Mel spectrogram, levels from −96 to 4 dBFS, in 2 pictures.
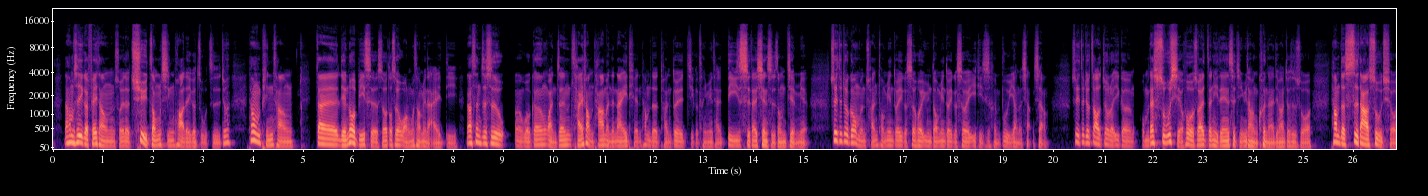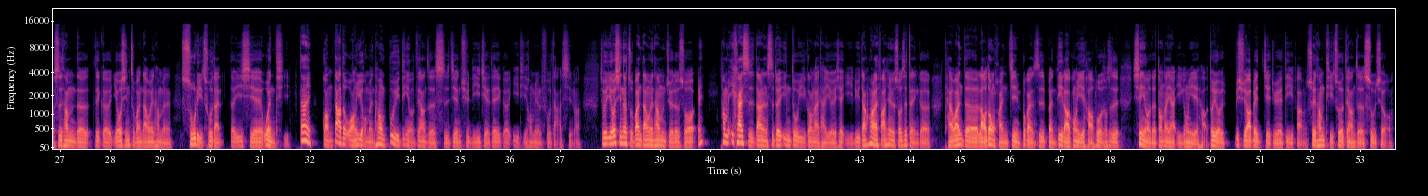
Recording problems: none

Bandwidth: 14.5 kHz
